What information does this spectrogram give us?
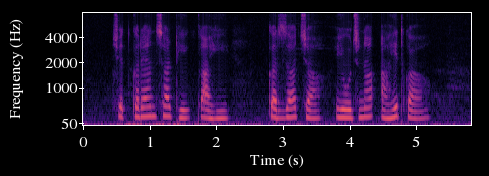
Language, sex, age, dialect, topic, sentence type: Marathi, female, 41-45, Standard Marathi, agriculture, question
